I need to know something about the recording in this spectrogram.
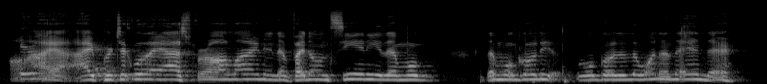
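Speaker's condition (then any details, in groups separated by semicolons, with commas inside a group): Cerebral palsy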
